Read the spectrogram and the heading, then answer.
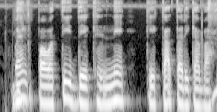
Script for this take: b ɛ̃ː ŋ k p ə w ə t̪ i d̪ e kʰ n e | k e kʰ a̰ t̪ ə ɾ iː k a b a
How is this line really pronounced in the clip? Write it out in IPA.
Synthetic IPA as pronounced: b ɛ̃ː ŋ k p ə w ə t̪ i d̪ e kʰ n e | k e k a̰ t̪ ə ɾ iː k a b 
